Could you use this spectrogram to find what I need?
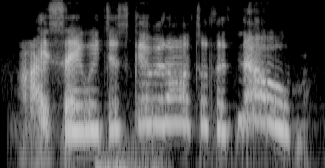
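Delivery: very high, slow, distant thrown voice. Kalthus throws his voice as if from a back room, Pee-wee Herman voice. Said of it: "tries to throw his voice like in a back room".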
